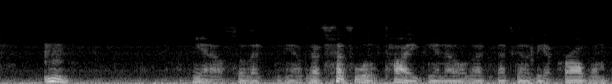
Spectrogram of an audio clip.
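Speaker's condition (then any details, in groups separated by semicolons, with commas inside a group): No condition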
